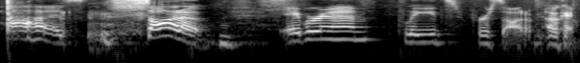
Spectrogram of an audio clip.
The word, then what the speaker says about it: Sodom: Yeah, she can't say Saddam. S. No, she can't. Just remember the emphasis is on the first syllable, not the second. Sodom. Yes. Sodom, not Saddam.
